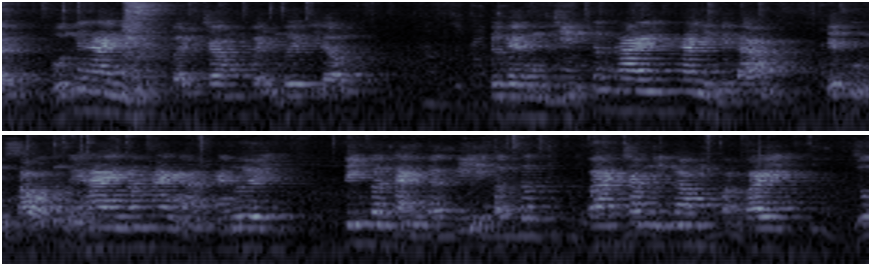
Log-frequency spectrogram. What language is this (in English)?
Vietnamese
